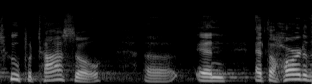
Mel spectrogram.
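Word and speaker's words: ὑποτάσσω: should submit the greek word for submit is pronounced who potasso and at the heart of that word is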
